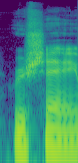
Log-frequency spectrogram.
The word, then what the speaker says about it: Ruscha: 50 cents a book richer pronounced r-o-o-s-h-a-y made his photography broadly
